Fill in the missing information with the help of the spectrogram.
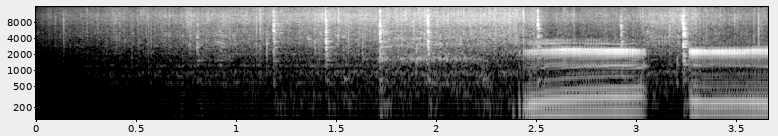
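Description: Sausages sizzle on a barbecue with a steady, hissing crackle and scattered pops, then two loud, buzzing tonal bursts cut in over the sizzle near the end.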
